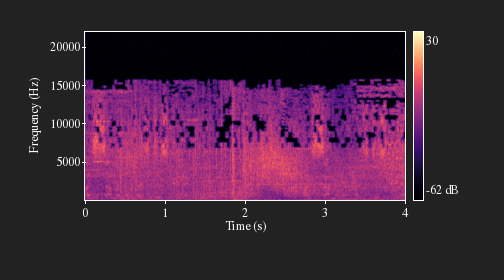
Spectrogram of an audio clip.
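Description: A structure explodes with a loud blast.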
